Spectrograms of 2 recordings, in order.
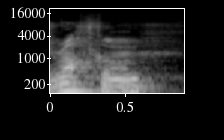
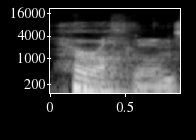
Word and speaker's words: Hrothgorn: I think it's Rothgorn. – I think too. I think there's the H is silent. – The silent H. – Yeah. Because Hrothgorn seems a bit.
